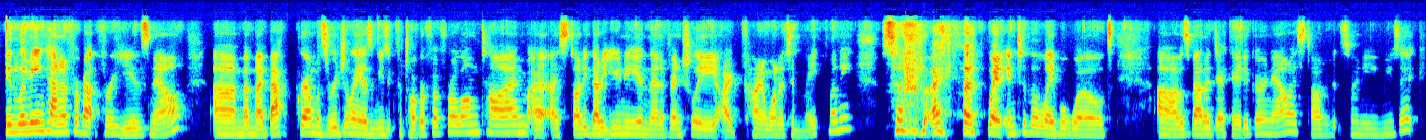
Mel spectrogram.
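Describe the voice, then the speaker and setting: A woman with an Australian accent, talking relaxed and chatty as a music marketing panelist on a video call. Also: fairly low pitch, fast. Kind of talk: self-introduction on a video panel.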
